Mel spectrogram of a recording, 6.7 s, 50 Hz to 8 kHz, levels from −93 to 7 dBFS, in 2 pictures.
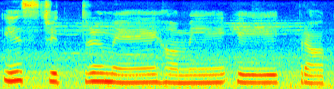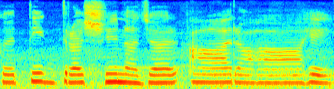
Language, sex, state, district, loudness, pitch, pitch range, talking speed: Hindi, female, Madhya Pradesh, Dhar, -14 LUFS, 210 Hz, 205-225 Hz, 100 wpm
